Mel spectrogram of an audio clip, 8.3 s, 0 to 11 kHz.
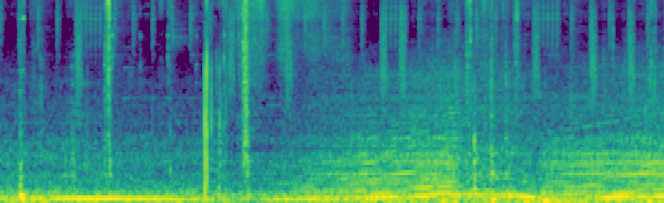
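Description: A 660,000-mile 2017 Honda Civic's 1.5-litre turbocharged four-cylinder engine, heard from inside the cabin. It runs low and steady, then from about four seconds in pulls under full throttle, its note rising in pitch, dropping and rising again. It is being floored to clean out the fuel injectors.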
